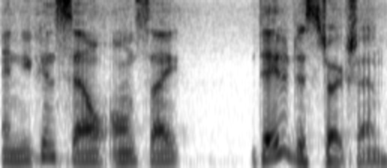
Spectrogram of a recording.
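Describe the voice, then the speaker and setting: Talking at a very fast pace, a woman with a North Carolina accent is captured in a very clean recording with a silent background. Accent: Southern US, North Carolina. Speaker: business owner. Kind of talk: casual interview. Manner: animated.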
